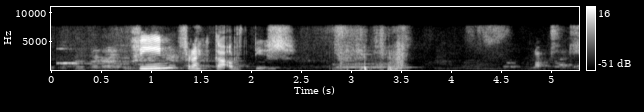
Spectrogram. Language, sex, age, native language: Icelandic, female, 8, Icelandic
